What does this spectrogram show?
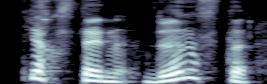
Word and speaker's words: Kirsten Dunst: kend Kirsten DST C je crois que je prononce bien Kirsten Dunst c'est c'est Mary JSON dans les premiers Spiderman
